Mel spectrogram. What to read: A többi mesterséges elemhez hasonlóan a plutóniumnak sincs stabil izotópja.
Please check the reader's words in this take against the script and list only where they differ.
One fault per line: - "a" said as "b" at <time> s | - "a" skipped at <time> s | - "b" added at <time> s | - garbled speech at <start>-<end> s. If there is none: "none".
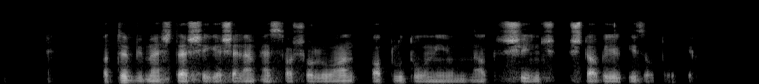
none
